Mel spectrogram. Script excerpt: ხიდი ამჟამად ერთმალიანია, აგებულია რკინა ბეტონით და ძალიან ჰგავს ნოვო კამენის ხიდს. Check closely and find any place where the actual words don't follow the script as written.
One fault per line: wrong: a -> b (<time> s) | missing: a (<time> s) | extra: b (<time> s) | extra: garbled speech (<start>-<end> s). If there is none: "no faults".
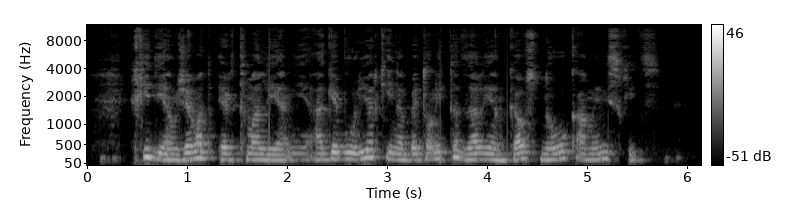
no faults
